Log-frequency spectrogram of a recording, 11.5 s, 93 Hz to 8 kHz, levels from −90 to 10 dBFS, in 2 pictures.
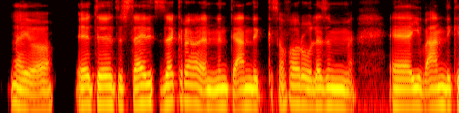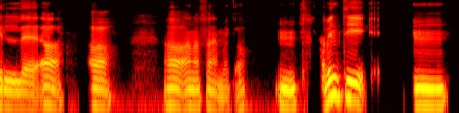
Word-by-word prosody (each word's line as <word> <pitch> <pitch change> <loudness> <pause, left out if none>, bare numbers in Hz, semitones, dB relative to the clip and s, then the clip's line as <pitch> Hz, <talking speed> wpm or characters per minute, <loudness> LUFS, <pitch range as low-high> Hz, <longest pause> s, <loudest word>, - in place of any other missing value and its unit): أيوه 110 -5 0
آه. 115 - -7 0.3
آآ 130 +1 +4
ت 130 +2 -3 0.2
تستعيدي 125 +3 +1
الذاكرة 140 -1 -1
إن 115 +1 +1
أنتِ 125 -3 +1
عندِك 120 +2 0
سفر 135 0 -2
ولازم 120 -2 +1 0.5
آآ 120 -1 +2
يبقى 120 -1 +1
عندِك 125 -1 +1
ال 110 -2 0
آه، 115 +4 0 0.3
آه. 120 -2 -2 0.6
آه، 120 -2 0
أنا 115 0 -1
فاهمِك 105 -9 -7
آه. 110 +3 -9 0.4
إمم. 120 -1 +2 0.3
طَب 130 - +2
أنتِ 185 +1 +4 0.9
إمم. 120 -1 +3
120 Hz, 130 wpm, -23 LUFS, 115-125 Hz, 0.9 s, آآ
